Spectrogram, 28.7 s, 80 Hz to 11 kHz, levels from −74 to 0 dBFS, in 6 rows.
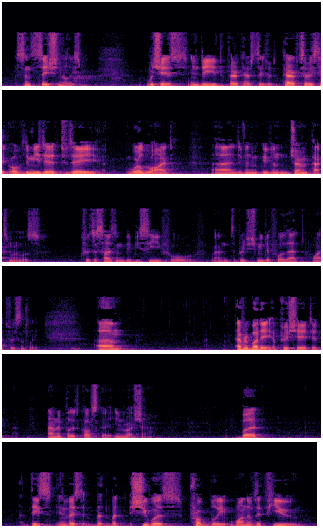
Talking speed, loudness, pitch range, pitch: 100 wpm, -25 LUFS, 95-115 Hz, 100 Hz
